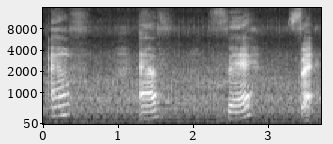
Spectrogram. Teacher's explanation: bunyi yang dihasilkan oleh pergerakan bibir bawah menyentuh gigi atas. Bibir bawah ini berfungsi sebagai artikulator, kemudian gigi bagian atas berfungsi sebagai artikulasi.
